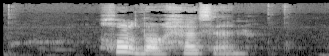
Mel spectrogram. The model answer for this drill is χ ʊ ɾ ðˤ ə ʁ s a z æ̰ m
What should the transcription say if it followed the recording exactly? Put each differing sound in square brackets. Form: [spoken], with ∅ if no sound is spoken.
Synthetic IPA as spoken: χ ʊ ɾ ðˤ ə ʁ [ħ] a [s] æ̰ [n]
